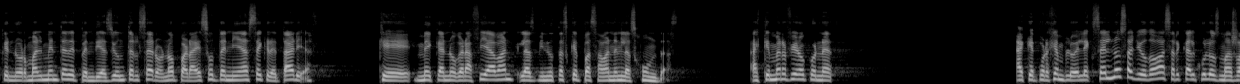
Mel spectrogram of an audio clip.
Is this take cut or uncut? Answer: cut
